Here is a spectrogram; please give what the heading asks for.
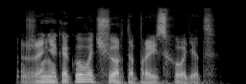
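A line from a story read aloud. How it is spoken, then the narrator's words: Through gritted teeth. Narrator (Russian): Процедил Рома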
